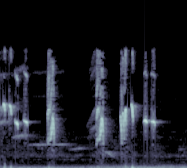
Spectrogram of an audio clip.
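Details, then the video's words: High-pitched konin chirps and thin whistled notes from a lure sound meant to attract birds, several quick squeaks in close succession over a faint low hum. "pancingan bunyi burung Konin"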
